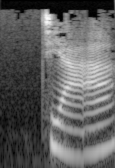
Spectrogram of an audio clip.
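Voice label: "jia" third tone, pinyin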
